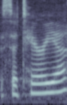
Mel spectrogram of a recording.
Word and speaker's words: Soteria: And Jerry is an executive director, and make sure I'm pronouncing this right, Soteria.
